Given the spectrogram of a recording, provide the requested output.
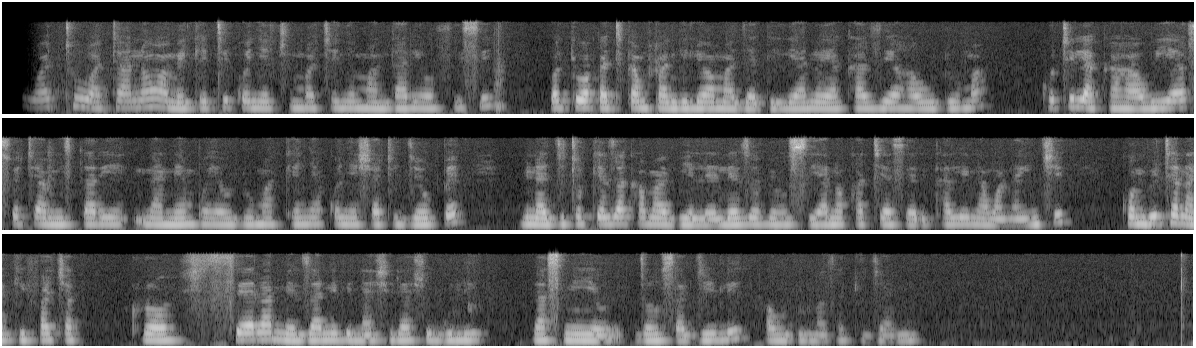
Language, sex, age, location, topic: Swahili, female, 18-24, Kisumu, government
